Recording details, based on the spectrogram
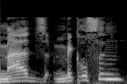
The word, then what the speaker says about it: Mads Mikkelsen: We have, tell me if I'm saying this right, Bean Mads Mikkelsen. – That's correct.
